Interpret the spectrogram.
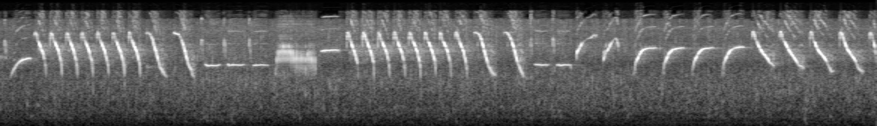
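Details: A canary sings strings of falling whistled notes, brief flat tones and a short harsh burst, then a run of rising upswept notes, delivered rapidly and without pause.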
